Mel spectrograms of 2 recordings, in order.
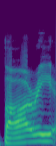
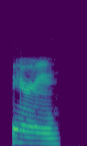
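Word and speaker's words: Barrie: Is it pronounced Bari or Barry? – Barry. – Barry. – When you were saying Bari, and I'm like, I don't remember going to a bar.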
